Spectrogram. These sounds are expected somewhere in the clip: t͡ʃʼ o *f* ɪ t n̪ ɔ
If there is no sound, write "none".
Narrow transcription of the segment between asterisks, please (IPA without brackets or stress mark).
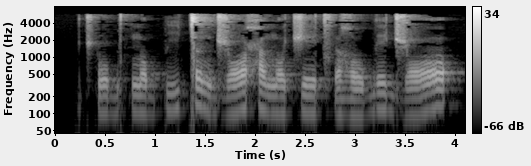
b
